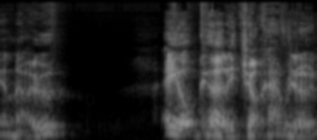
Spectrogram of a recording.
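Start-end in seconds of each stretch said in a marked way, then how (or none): 1.2-2.4 upbeat Yorkshire accent, faster pace. Speaker shows that Yorkshire people can sound upbeat, in an upbeat Yorkshire accent. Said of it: "You can be upbeat Yorkshire".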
